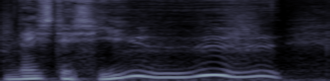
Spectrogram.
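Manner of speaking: gentle, soft-spoken Welsh accent, very slow and drawn out. Showing how a soft-spoken Welsh woman sounds: soft-spoken Welsh accent. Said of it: "A soft-spoken Welsh accent".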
